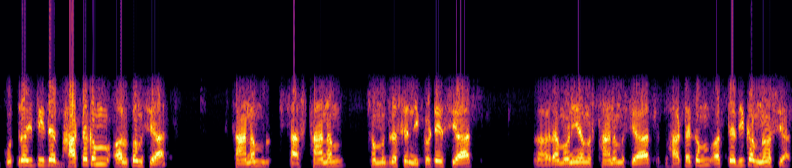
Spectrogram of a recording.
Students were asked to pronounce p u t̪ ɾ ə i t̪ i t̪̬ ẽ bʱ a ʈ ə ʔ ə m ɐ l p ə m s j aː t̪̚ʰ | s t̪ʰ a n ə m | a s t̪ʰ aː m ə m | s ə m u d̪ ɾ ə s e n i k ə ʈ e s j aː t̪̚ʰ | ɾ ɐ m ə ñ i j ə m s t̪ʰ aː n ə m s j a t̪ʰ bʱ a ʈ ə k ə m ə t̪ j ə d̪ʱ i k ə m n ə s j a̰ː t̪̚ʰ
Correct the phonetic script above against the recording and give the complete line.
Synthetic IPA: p u t̪ ɾ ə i t̪ i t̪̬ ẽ bʱ a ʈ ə k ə m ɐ l p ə m s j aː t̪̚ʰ | s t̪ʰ a n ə m | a s t̪ʰ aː n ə m | s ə m u d̪ ɾ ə s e n i k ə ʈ e s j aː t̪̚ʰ | ɾ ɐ m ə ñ i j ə m s t̪ʰ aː n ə m s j a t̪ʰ bʱ a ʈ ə k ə m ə t̪ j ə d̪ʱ i k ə m n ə s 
